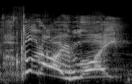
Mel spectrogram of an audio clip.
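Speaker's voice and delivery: put-on failed Aussie accent, high and drawn out; slow botched Aussie accent; bad Aussie accent. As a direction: try an Aussie accent and miss. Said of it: "haven't been able to successfully do an Aussie accent".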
